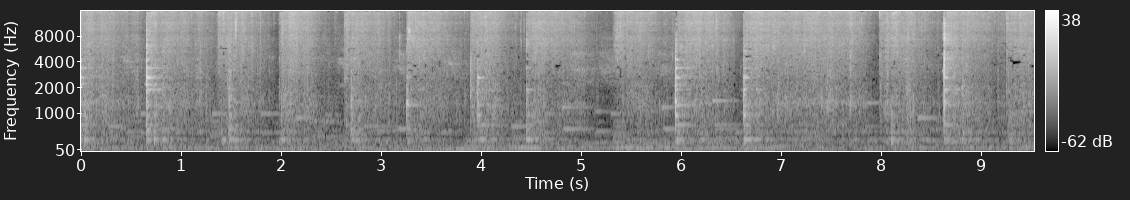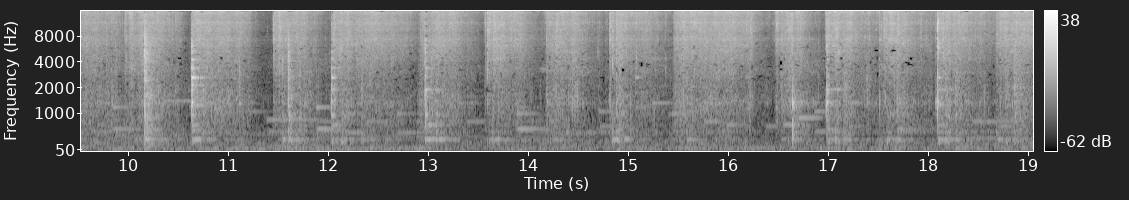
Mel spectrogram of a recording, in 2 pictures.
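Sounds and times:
wooden spatula scraping pan: 0.0s - 19.0s.

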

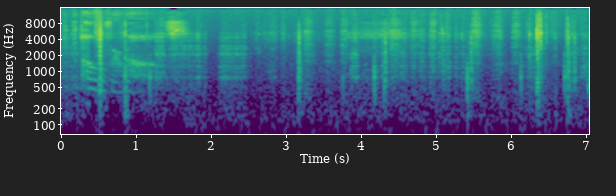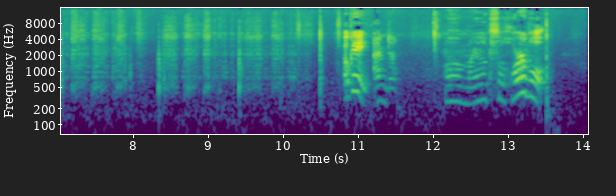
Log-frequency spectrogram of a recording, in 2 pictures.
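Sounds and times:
pencil scratching on paper: 0.0s - 10.6s.

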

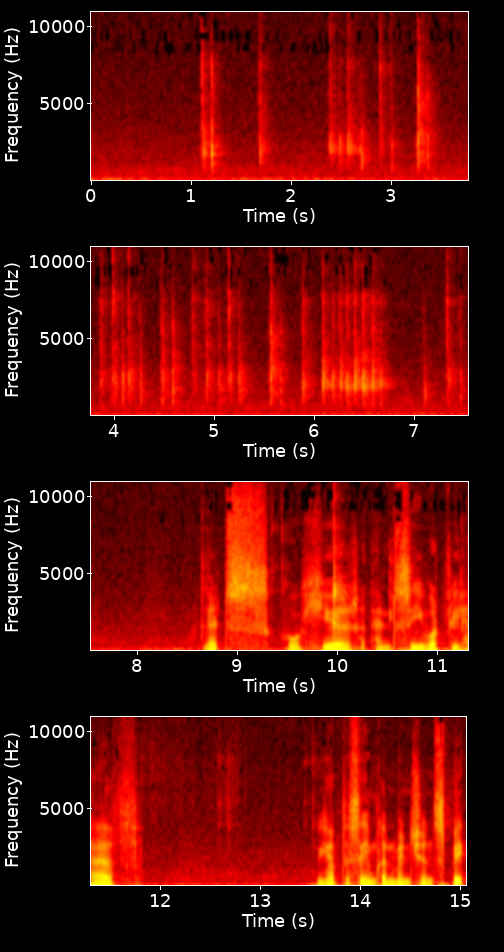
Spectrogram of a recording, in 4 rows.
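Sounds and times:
typing on a computer keyboard: 1.1s - 1.8s, 2.4s - 7.6s.

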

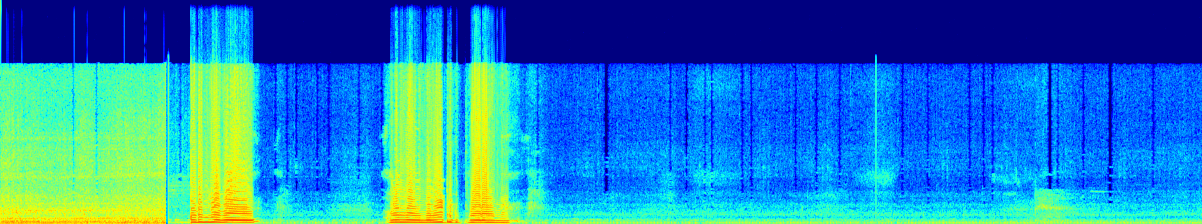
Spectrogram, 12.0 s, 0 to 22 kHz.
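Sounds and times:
motorcycle engine idling: 1.7s - 12.0s.

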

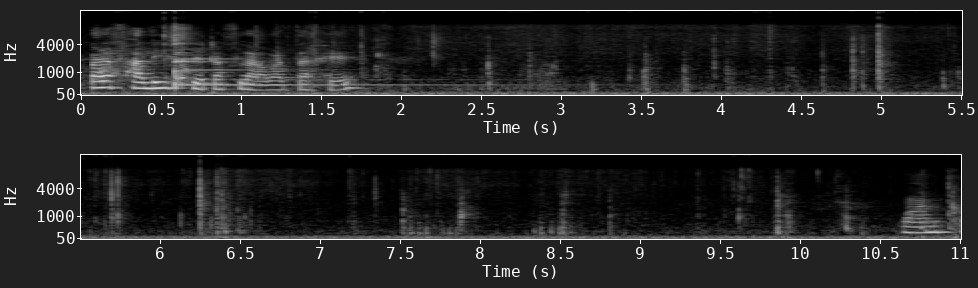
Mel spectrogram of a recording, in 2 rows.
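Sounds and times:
plastic packet crinkling: 1.8s - 11.0s
flour pouring into cup: 2.0s - 10.6s.

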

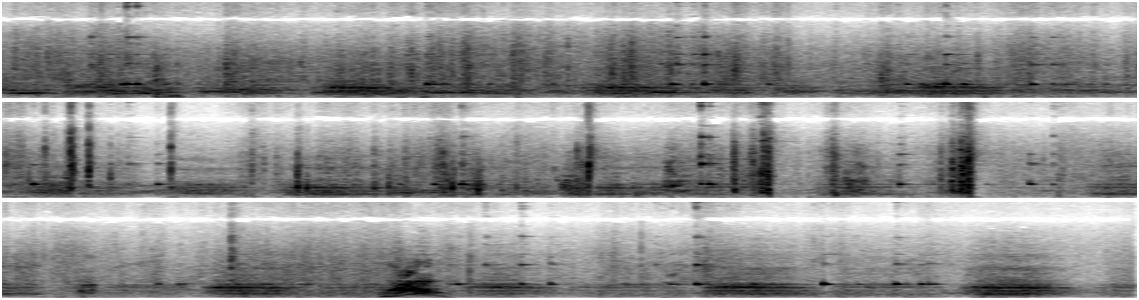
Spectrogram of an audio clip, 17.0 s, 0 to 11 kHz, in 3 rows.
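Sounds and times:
rustling in dry leaves: 0.0s - 17.0s
twigs snapping: 0.1s - 11.3s.

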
